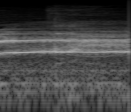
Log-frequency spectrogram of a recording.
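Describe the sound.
A voice imitates a plane's screeching whistle, holding one steady, shrill, piercing tone for just over a second, loud, with nothing else around it.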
